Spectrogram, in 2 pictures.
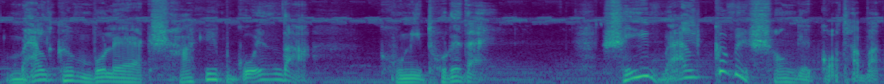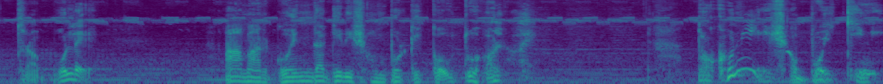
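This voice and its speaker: Putting on a character voice, a man speaks at a fairly slow pace against clear background noise. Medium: audio drama. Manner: measured, genial, old-fashioned.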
